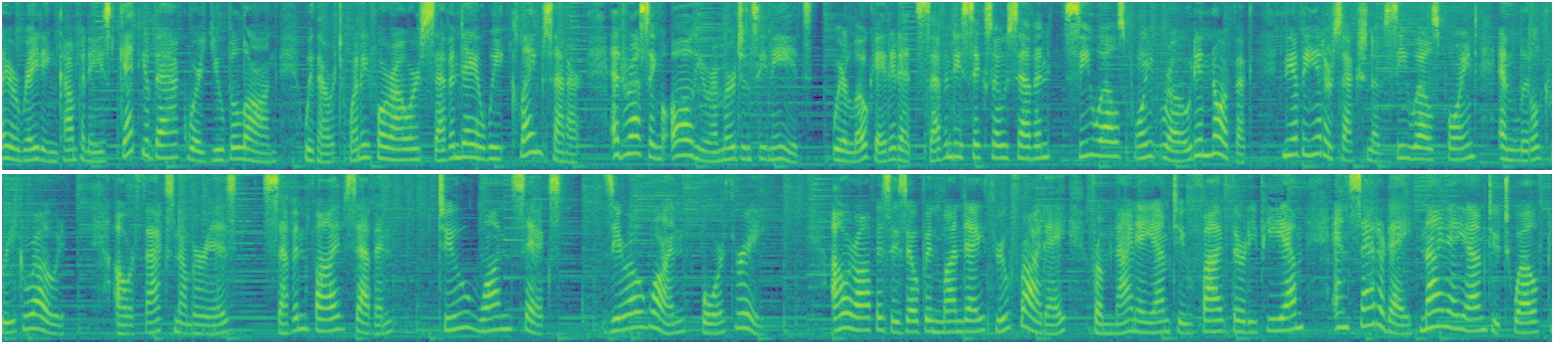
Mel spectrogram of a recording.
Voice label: general insurance female personalization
